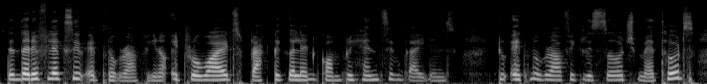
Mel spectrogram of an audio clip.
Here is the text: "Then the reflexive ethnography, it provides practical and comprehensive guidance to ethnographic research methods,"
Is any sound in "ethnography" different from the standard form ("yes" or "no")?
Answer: yes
